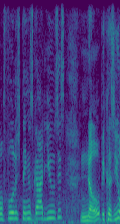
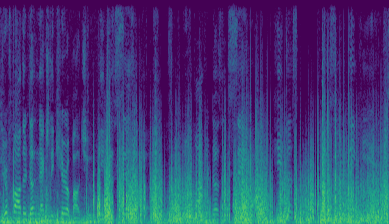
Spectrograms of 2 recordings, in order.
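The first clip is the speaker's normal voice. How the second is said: fiery preaching; 3 semitones higher, 6 dB louder than usual. Acted. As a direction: lean in and preach it hard. Preaching at full force.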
